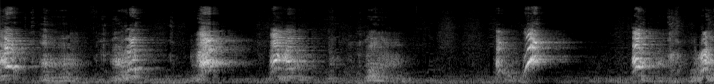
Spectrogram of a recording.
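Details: Young female German Shorthaired Pointer, under two months old, kept as a house pet, barking in quick high-pitched yaps roughly once a second, some rising into squeaky whines, while a woman speaks Spanish in the background.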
